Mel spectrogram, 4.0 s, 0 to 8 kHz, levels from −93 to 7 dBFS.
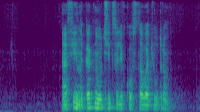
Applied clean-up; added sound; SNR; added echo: neural separator model SepFormer DNS4.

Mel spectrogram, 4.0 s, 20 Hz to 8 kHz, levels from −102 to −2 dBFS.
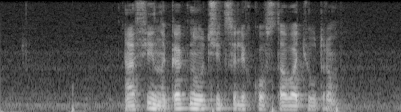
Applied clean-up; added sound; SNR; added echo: none; Tap; 20 dB; none.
